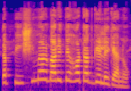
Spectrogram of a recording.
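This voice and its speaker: A woman voicing a sharp-tongued but caring village wife in cartoon dialogue, with a brisk, expressive manner. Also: very high voice, faint music behind, full character voice. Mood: scolding.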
